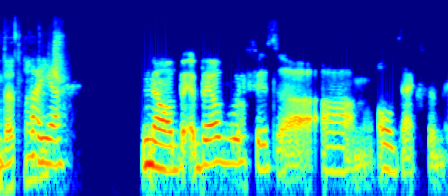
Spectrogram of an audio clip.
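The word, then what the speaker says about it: Beowulf: it was pronounced back then and why it's spelled like this now. So I I just recall that there's there's this poem called bailwood. Is it in that language? Oh yeah. No, Be Wolf is um Old Jackson.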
